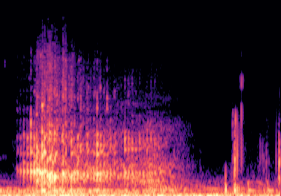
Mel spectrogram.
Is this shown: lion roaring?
yes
